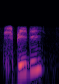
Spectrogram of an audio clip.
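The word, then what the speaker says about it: SPDY: SPDI. Speedy, okay. Pronounced.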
